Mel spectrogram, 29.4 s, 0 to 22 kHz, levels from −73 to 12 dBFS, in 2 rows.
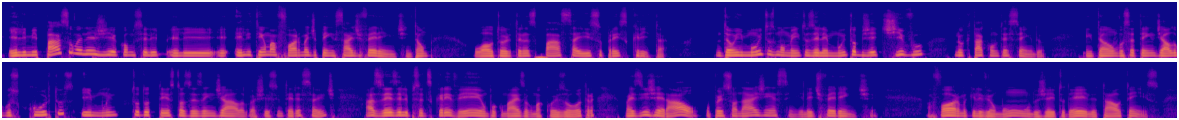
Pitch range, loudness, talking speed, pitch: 120-155 Hz, -28 LUFS, 185 wpm, 140 Hz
